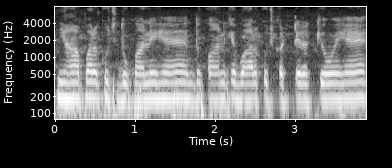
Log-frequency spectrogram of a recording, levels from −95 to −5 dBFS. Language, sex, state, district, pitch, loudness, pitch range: Hindi, male, Uttar Pradesh, Shamli, 175 Hz, -15 LUFS, 170-180 Hz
